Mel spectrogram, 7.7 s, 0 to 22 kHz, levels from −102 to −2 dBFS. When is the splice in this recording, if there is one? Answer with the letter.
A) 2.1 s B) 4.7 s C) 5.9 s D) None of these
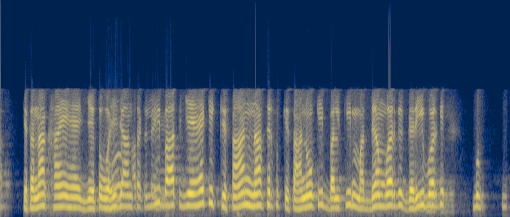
A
